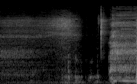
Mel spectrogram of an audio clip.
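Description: A man drawing an audible breath through his mouth in a pause between sentences, then starting to speak again near the end.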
